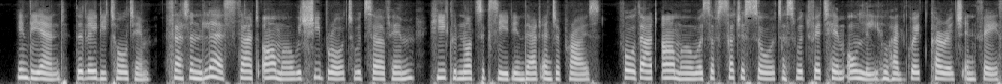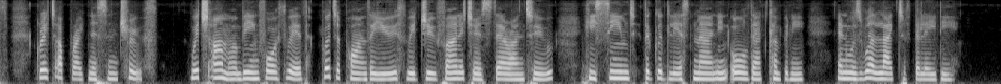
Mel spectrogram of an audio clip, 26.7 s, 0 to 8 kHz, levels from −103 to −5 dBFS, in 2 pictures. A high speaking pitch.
Yes: high, 210 Hz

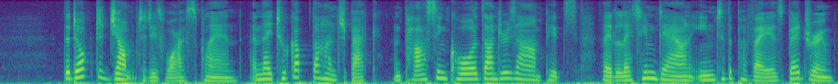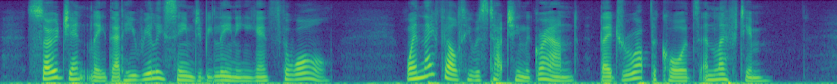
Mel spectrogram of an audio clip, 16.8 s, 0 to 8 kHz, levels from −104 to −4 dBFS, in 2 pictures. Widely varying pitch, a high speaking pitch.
No: wide, 6.5 semitones; medium, 160 Hz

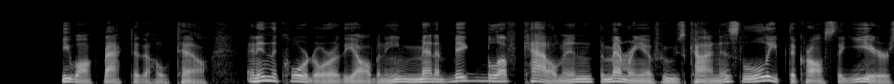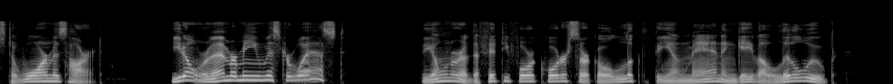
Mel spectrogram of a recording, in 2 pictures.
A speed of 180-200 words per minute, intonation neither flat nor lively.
No: average, 185 wpm; wide, 8.1 semitones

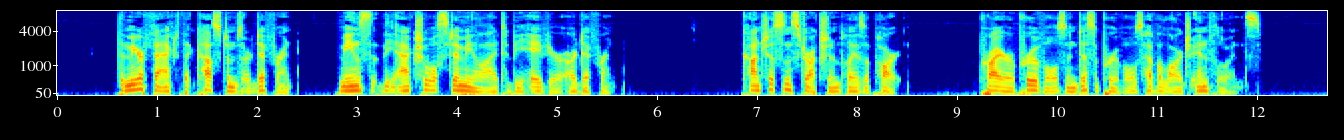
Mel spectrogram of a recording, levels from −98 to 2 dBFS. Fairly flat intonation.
No: average, 4.1 semitones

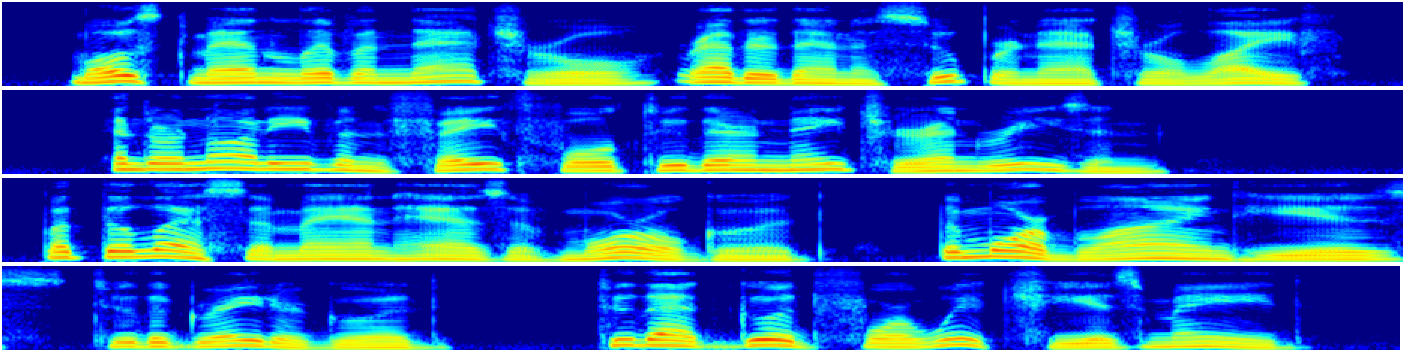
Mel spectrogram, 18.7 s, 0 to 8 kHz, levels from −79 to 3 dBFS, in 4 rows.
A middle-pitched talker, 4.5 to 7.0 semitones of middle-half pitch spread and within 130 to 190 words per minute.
Yes: medium, 145 Hz; wide, 5.5 semitones; average, 150 wpm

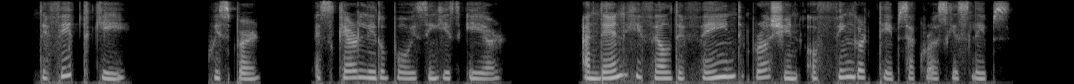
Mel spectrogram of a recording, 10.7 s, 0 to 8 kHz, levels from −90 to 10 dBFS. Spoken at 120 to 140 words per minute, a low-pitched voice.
No: slow, 135 wpm; high, 225 Hz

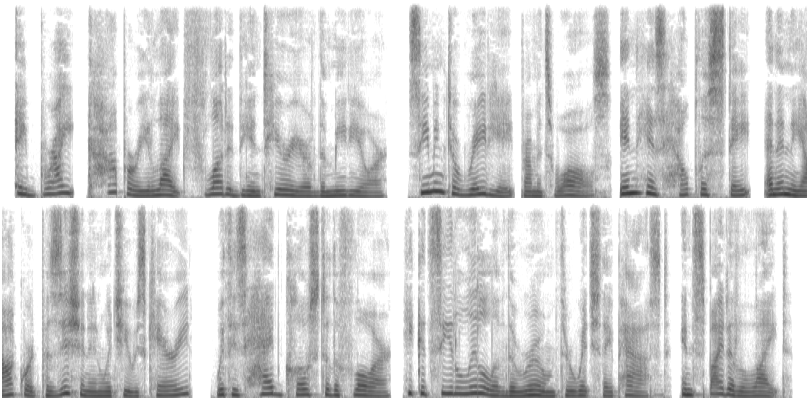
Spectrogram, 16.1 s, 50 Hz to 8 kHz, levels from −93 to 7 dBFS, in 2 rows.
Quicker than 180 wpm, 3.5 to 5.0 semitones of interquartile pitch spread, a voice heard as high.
Yes: average, 195 wpm; average, 4.5 semitones; high, 195 Hz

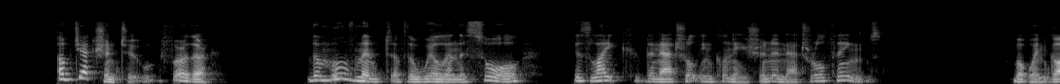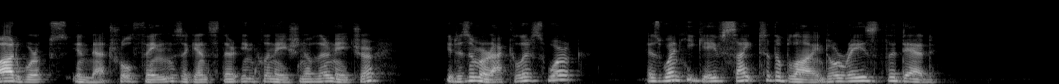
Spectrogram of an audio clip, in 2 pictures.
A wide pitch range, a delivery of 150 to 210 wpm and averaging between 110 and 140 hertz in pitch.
No: wide, 6.5 semitones; average, 140 wpm; low, 135 Hz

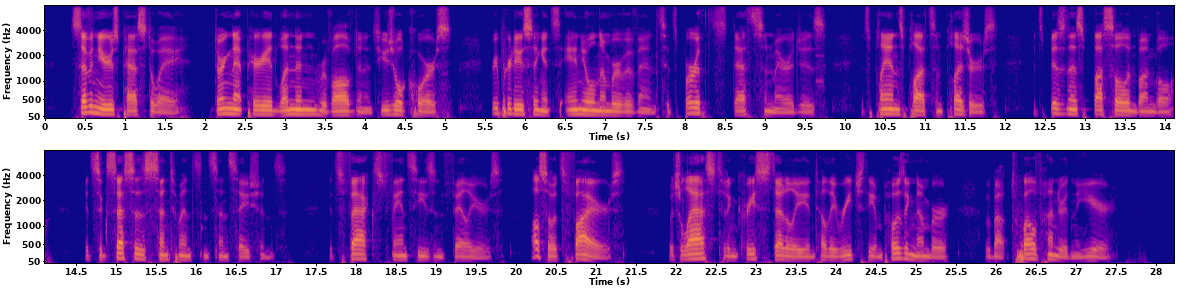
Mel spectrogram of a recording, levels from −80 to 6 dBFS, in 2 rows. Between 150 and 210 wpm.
No: average, 140 wpm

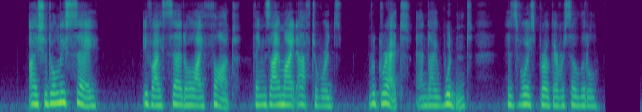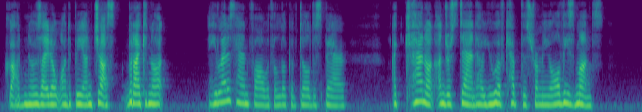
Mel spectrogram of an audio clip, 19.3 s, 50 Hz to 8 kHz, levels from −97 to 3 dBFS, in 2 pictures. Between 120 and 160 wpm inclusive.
No: average, 185 wpm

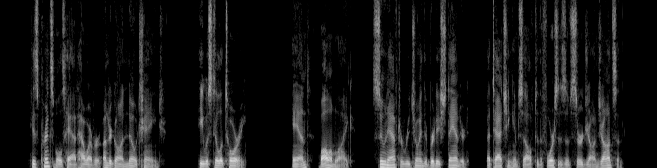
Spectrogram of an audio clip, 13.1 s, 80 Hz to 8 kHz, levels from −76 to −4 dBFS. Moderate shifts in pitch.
Yes: average, 3.3 semitones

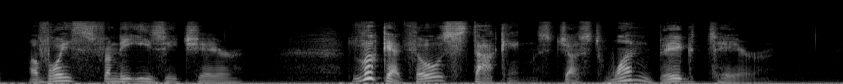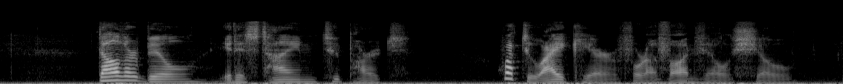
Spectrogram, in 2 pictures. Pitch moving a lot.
Yes: wide, 6.8 semitones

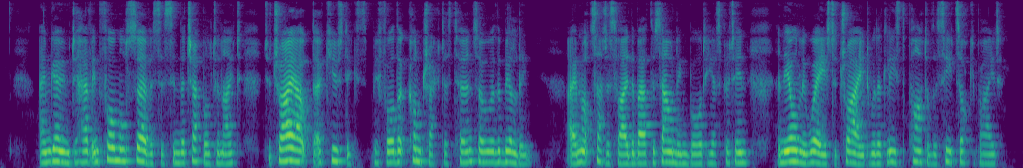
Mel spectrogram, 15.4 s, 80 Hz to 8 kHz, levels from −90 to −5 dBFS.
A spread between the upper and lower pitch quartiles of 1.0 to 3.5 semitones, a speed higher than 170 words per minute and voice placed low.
No: narrow, 2.5 semitones; average, 200 wpm; medium, 180 Hz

